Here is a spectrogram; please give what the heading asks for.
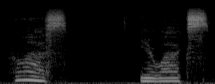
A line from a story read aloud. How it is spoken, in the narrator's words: he choked and said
